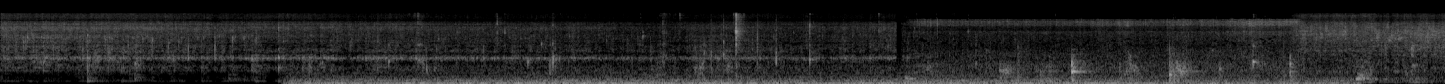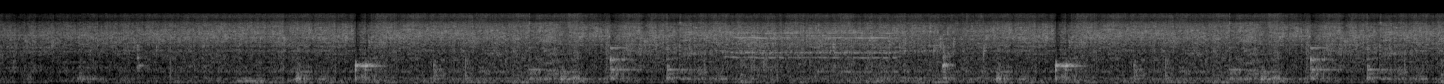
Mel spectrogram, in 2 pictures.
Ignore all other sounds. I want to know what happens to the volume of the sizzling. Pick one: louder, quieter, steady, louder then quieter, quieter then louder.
louder.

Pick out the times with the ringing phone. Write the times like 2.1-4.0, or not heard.
7.1-8.0, 21.6-23.5.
